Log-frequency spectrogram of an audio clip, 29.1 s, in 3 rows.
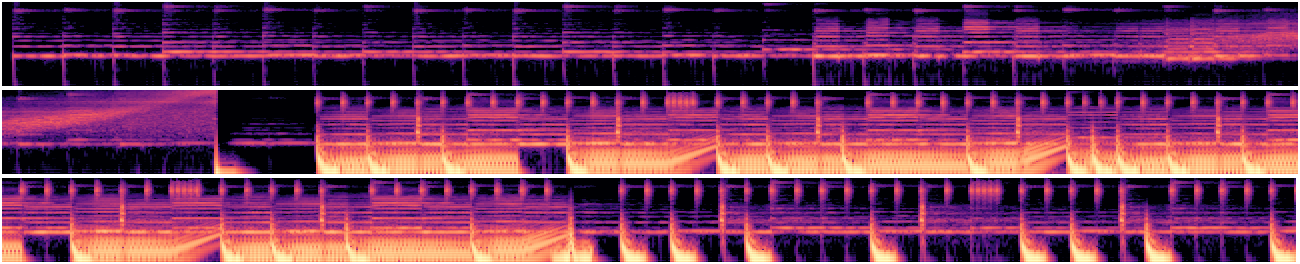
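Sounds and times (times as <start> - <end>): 
drone beat: 12.1 - 29.1.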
